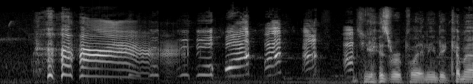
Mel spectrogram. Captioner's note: laughter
